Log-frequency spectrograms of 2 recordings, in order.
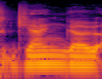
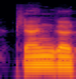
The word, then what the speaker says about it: Django: In Django Unchained, Django tells Nero's character that the D in Django is silent, to which Nero's character replies, "I know."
